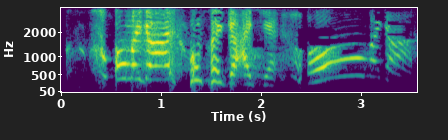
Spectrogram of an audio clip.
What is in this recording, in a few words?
Audio message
